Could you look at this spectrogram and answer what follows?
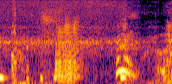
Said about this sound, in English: Gosh, someone's really cranking up the fart machine out of that special gift.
